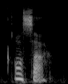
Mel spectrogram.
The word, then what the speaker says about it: Xhosa: It's actually spelled X-H-O-S-A, and the X is usually pronounced with a click. So it should be Xhosa.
